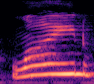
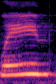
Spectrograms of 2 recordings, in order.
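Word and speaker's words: Wynn: my card I stayed one night at the wine Wayne the one that's spelled w-y-n-n Encore suite and it was very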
